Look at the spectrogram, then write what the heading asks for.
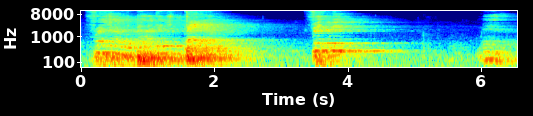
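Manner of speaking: normal talking voice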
